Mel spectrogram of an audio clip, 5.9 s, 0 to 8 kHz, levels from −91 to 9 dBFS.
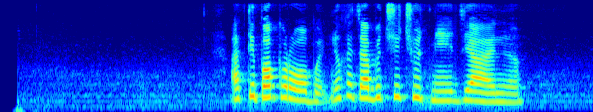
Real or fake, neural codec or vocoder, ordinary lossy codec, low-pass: fake; codec, 24 kHz, 0.9 kbps, WavTokenizer, medium speech release version 1; none; 7.2 kHz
